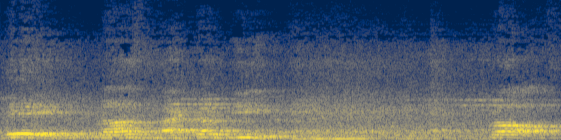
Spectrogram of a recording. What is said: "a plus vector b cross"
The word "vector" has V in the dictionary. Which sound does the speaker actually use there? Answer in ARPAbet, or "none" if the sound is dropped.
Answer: B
